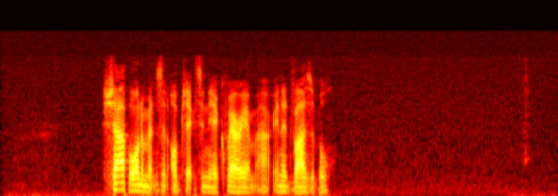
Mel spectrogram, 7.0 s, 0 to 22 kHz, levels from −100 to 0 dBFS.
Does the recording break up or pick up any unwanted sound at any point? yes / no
no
